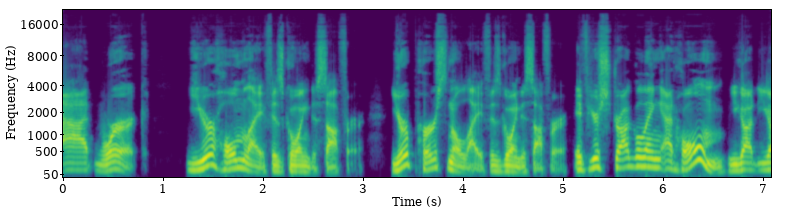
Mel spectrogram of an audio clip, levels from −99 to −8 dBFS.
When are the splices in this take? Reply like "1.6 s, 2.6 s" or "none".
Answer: 4.9 s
